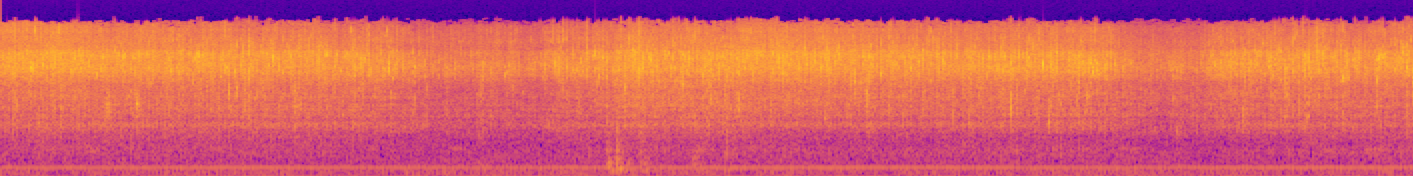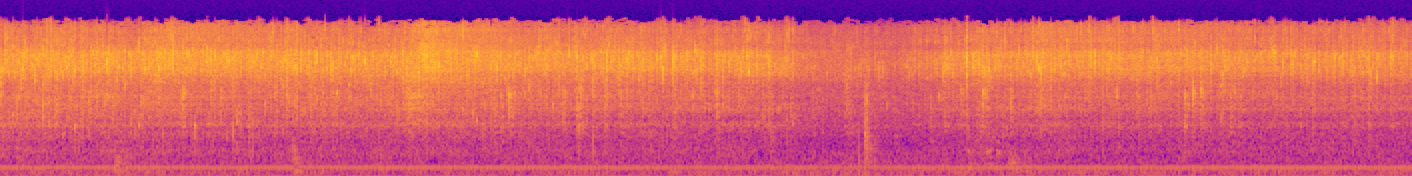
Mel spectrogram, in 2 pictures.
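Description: Thick catfish pieces deep-frying in hot oil: a dense, steady sizzle that eases briefly three times, with a few faint clicks and a steady low hum underneath.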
